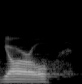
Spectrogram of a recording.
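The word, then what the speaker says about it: Jarl: had become friends with Yarl and uh, and uh, actually his name begins with a J, not a Y, and but it's pronounced with a Y, Yarl.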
